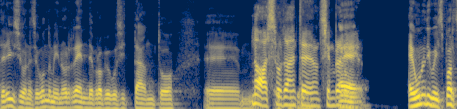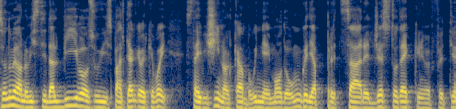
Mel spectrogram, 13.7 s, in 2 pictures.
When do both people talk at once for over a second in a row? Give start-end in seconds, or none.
3.8-5.5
